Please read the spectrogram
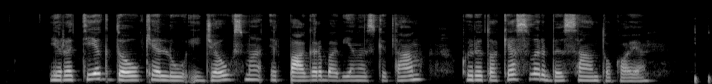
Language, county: Lithuanian, Alytus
